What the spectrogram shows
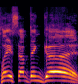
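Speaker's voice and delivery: very high, loud heckling yell. Retelling how a man in a quiet room yelled out: imitating a yell. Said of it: "yells out".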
